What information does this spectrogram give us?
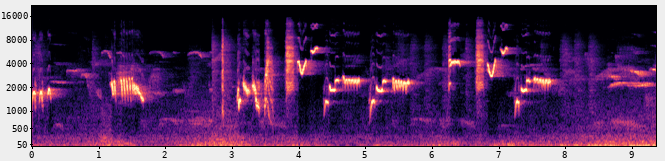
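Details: White-rumped shama, a champion contest bird, delivering a rich medley: clear whistled phrases and slurred notes interspersed with sharp clicking strokes and scratchy squawk-like bursts, each phrase brief and separated by short pauses.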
